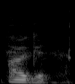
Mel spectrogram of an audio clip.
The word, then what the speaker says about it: Argue: On essaiera de l'écouter en fin d'émission, pour Darcy James Argue. Je sais pas si on le prononce comme ça, d'ailleurs. Si c'est bien Argue, vous pensez? – Argue. – Arg, c'est très bien aussi.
